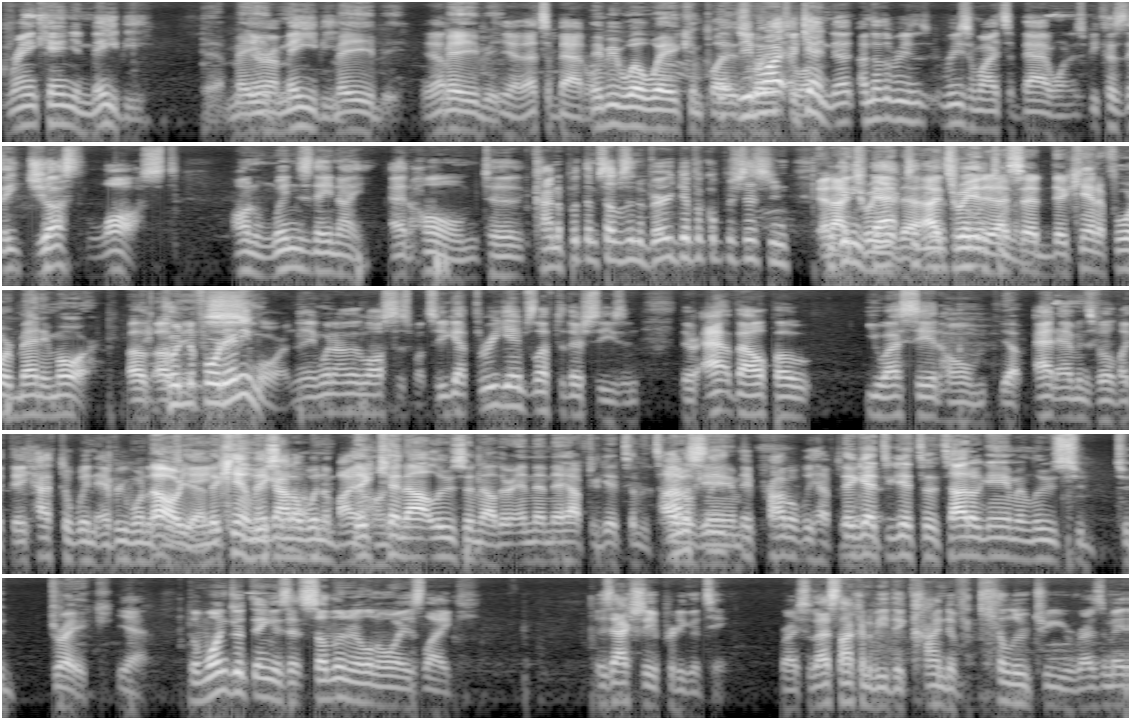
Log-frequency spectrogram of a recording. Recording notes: LIVE from Neville Arena in Auburn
